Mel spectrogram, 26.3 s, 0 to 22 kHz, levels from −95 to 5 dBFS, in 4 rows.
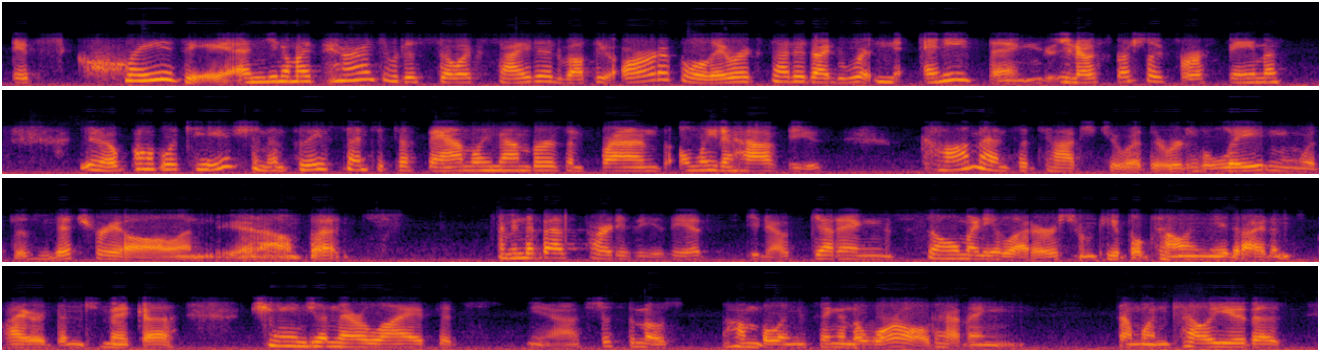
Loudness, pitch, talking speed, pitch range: -24 LUFS, 190 Hz, 235 wpm, 160-220 Hz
